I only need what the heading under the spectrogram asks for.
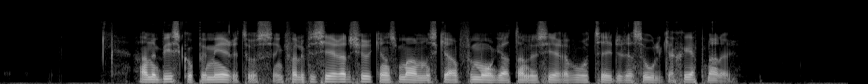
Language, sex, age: Swedish, male, 25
